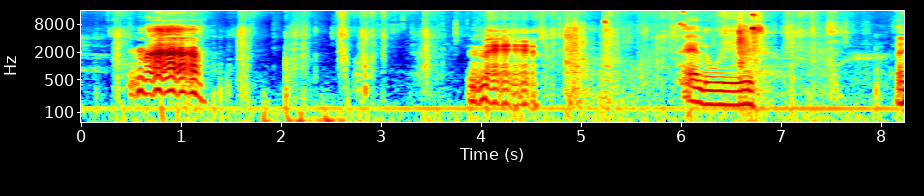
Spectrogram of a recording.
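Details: Domestic goats in a small group: three loud, wavering bleats with a strong tremble, each about half a second long and spaced a few seconds apart, with a woman's voice and her imitation bleats between them.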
